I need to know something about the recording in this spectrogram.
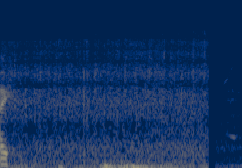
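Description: Outdoor background noise: a steady hiss with a low rumble that swells about a second in.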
